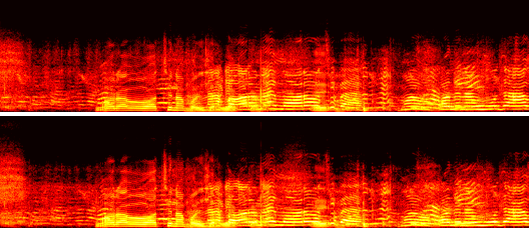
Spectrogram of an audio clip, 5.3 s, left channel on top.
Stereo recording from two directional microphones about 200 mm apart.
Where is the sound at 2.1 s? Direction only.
25° left (ahead or behind).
